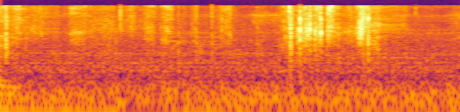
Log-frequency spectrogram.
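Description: Pages of a paper service logbook being flipped by hand, with a few crisp paper flicks and rustles, the clearest about one and a half seconds in and again just after.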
